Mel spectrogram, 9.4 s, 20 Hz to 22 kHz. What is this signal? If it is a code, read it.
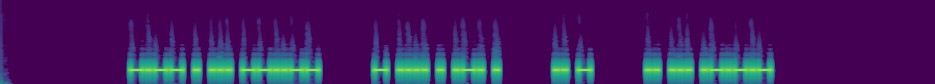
Morse code, heard as a keyed tone, about 30 wpm, 700 Hz. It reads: YES, THERE IT IS.
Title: 2x Word-Spacing - Sentences from Top 500 Words - 30wpm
